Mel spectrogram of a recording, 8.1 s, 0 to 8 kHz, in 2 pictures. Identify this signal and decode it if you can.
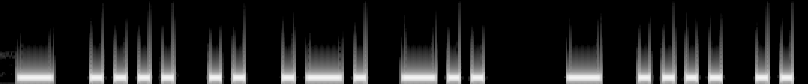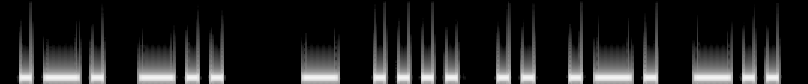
Morse code, heard as a keyed tone, about 20 wpm, 250 Hz. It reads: THIRD THIRD THIRD
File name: morse / morse-training-20WPM-9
